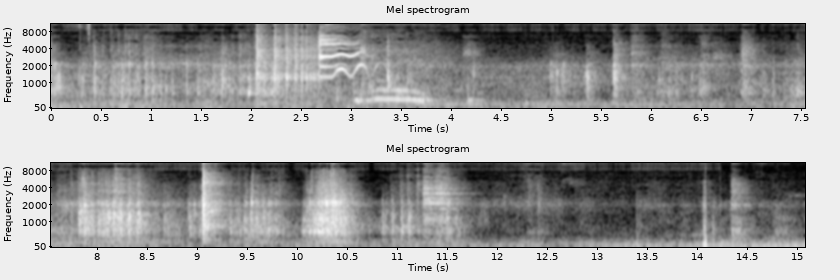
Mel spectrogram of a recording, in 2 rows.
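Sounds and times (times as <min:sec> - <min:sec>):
metal toy rattling on tiled floor: 0:00.0 - 0:03.9, 0:05.0 - 0:11.8.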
